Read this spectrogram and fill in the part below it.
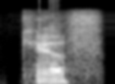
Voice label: "kef", American

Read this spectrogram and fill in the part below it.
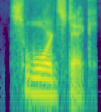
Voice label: "swordstick", American

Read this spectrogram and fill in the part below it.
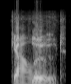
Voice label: "galoot", American

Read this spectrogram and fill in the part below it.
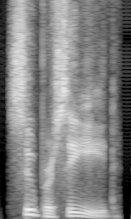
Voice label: "supersede", American

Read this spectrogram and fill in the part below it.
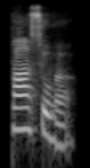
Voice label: "Passover", Indian; Dictionary

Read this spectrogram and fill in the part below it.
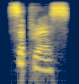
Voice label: "suppress", Indian

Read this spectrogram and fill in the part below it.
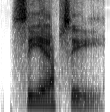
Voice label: "CFC", American

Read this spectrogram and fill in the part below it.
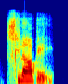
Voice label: "sloppy", Indian

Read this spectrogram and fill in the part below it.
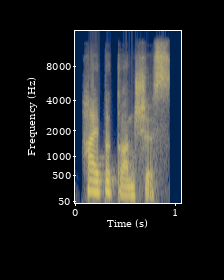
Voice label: "Hyperconscious", Indian

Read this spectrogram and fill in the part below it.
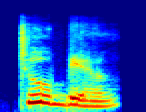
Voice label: "tubule", Indian

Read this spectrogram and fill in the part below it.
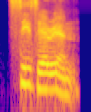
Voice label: "Caesarean", Indian

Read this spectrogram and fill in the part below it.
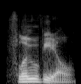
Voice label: "fluvial", American

